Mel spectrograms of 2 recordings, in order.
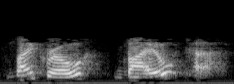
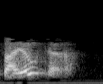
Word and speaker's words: microbiota: Okay, but let's look down here at microbiota. And there's another long O, it's biota. Even though if we say biology, we're going to say biota.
